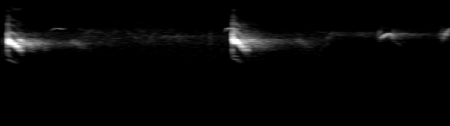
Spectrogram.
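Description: Eurasian Teal giving short, high, clipped whistled notes, one at the start and another after about a second and a half, then two fainter ones.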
